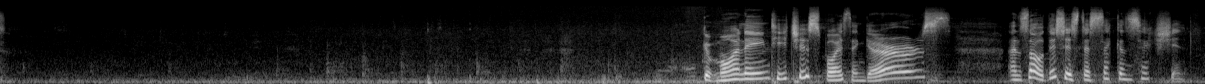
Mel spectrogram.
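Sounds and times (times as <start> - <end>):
low hum of hall: 0.0 - 12.0
footsteps on wooden floor: 2.8 - 6.3.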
